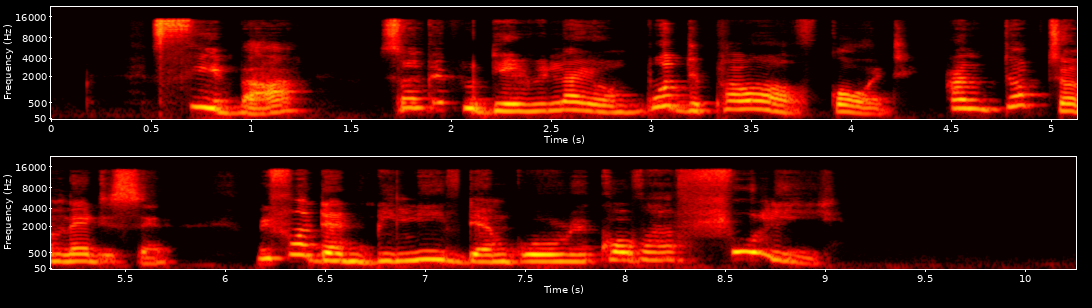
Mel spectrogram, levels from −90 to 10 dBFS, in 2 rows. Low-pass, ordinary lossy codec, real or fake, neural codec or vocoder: 14.4 kHz; none; fake; codec, 32 kHz, 1.9 kbps, SNAC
